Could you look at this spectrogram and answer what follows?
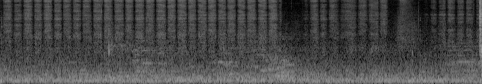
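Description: Graphite pencil shading across drawing paper, a steady dry scratchy rubbing that continues without break, close and fairly quiet, with no talking.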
